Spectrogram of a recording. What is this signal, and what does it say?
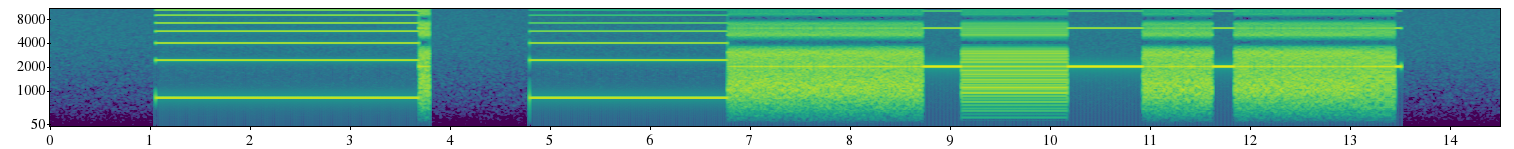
ZX Spectrum tape loading, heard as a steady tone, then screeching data.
